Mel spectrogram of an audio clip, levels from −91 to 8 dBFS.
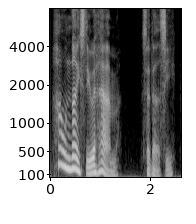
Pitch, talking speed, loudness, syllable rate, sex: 135 Hz, 135 wpm, -17 LUFS, 4.3 syllables/s, male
